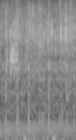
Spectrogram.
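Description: A chainsaw from the video game Manhunt roars steadily for under a second, a dense buzzing motor sound with a continuous gritty texture, no voices.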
